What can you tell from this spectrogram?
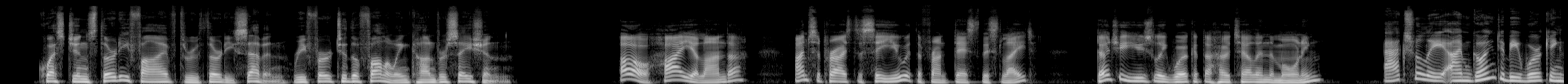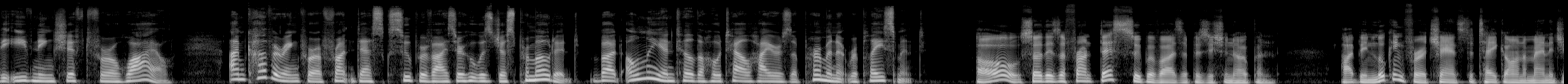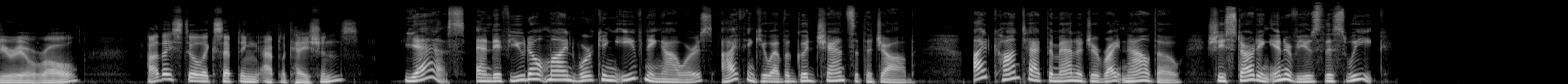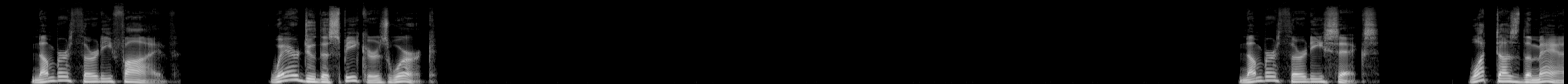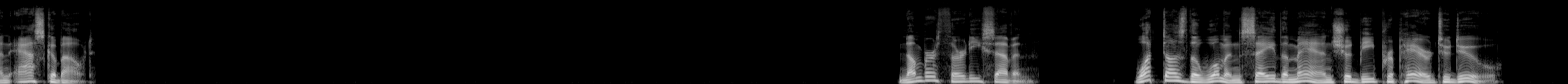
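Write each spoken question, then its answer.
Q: Where do the speakers work?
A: At a hotel

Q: What does the man ask about?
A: Whether applications are still being accepted for the front desk supervisor job

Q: What does the woman say the man should be prepared to do?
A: Work evening hours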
